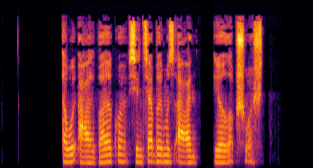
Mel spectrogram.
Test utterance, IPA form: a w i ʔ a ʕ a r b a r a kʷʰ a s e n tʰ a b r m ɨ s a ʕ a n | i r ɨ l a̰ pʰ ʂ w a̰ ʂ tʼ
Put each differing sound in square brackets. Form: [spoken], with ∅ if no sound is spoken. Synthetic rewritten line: a w i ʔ a ʕ a r b a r a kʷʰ a s e n tʰ a b r m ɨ [z] a ʕ a n | i r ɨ l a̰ pʰ ʂ w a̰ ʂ tʼ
